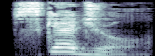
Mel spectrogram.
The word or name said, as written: schedule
